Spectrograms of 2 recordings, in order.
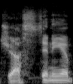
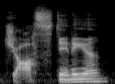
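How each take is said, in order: First: The first syllable sounds like 'Jus'. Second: The first syllable sounds like 'Jos'. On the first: This is how the name is usually said. "her name is not Justinia" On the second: This is how the name is spelled. "but Jostinia"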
